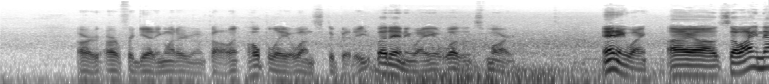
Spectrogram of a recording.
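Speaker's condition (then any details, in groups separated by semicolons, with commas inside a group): No condition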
